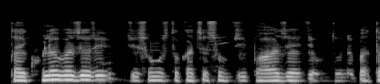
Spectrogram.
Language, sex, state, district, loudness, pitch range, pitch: Bengali, female, West Bengal, Purulia, -19 LUFS, 175-195 Hz, 180 Hz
